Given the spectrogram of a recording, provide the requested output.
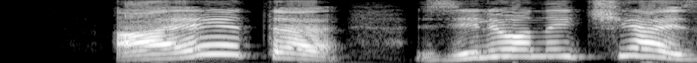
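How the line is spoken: Shouting. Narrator (Russian): закричал Леша

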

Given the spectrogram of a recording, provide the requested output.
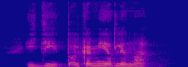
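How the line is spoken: Coaxing, slow, deliberate. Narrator (Russian): Сакс обратилась к нему вкрадчивым голосом, раздельно выговаривая слова

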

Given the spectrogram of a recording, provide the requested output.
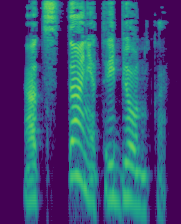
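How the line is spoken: Disapproving grumble. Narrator (Russian): неодобрительно проворчал Нирайн

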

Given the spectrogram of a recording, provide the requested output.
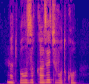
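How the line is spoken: Muttered under breath. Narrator (Russian): Машка пробормотала под нос что-то вроде

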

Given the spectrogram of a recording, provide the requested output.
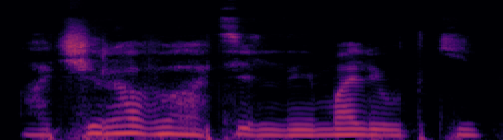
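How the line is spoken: Sighing, recovering composure. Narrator (Russian): Вздохнул экскурсовод, окончательно приходя в себя

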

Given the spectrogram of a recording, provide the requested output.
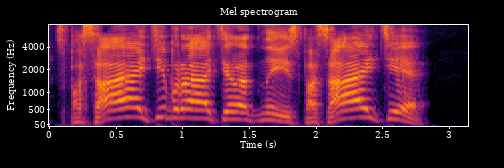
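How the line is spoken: Piglet-like squealing shout. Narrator (Russian): ты визжал, как подсвинок, кричал

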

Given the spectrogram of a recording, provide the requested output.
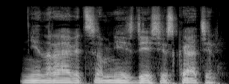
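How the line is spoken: Grumbling. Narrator (Russian): проворчал Больд

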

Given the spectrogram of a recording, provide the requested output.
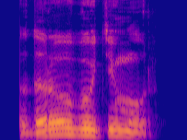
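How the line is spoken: Deep bass, bear. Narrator (Russian): пробасил медведь

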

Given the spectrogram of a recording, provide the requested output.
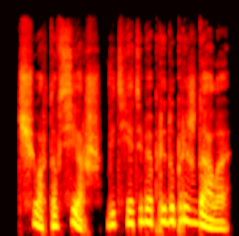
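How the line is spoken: Hissing like a snake. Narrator (Russian): змеей прошипела Латея

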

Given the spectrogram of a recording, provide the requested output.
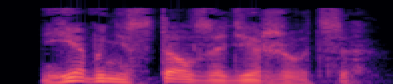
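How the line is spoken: Sigh. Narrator (Russian): вздохнул Леголас

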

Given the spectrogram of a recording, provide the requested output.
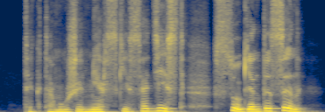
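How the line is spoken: Angry hiss. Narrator (Russian): прошипела разгневанная Кассандра

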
